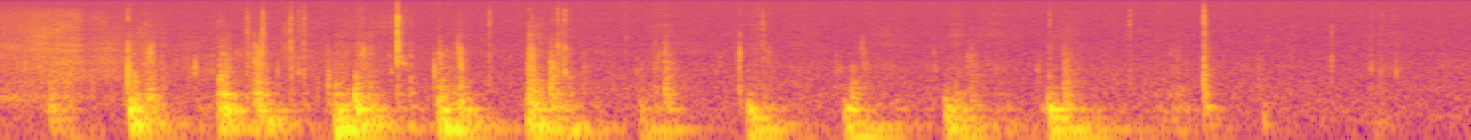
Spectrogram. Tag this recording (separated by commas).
footsteps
